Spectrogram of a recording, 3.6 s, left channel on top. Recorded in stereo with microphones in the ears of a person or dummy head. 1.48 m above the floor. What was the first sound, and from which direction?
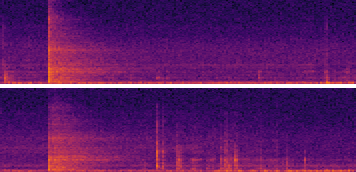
Tapping, 75° left (ahead or behind).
